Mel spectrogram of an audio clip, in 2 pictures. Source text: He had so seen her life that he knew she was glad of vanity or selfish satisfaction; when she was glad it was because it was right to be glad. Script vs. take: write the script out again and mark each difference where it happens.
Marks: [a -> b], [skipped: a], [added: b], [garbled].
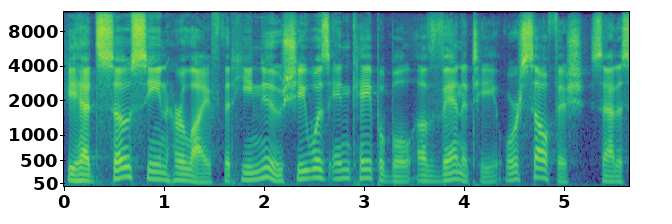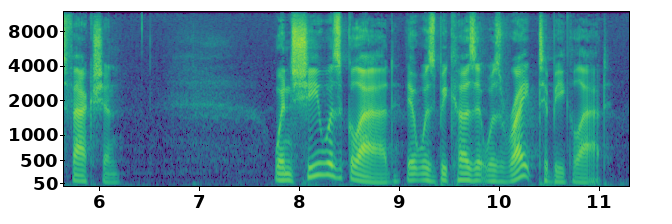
He had so seen her life that he knew she was [glad -> incapable] of vanity or selfish satisfaction; when she was glad it was because it was right to be glad.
